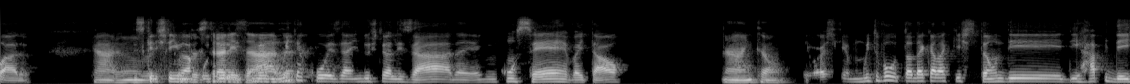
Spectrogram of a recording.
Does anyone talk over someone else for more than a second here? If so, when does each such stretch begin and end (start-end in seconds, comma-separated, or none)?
1.3-3.1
